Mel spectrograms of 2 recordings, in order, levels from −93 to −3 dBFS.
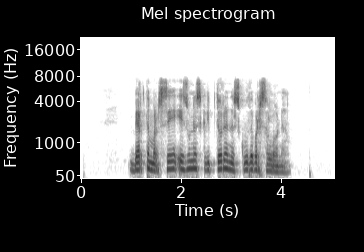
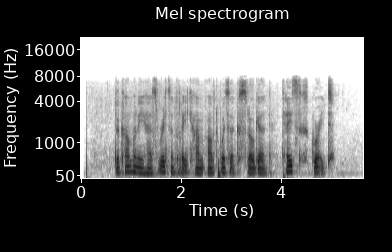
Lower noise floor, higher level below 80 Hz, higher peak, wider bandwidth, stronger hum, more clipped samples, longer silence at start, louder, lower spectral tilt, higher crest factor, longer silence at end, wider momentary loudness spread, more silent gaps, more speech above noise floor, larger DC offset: first, -78 dBFS vs -57 dBFS; second, -62 dBFS vs -48 dBFS; second, -12 dBFS vs -2 dBFS; about the same, 8 kHz vs 8 kHz; neither; neither; first, 0.95 s vs 0.7 s; second, -30 LUFS vs -21 LUFS; second, -5 dB/octave vs -6.5 dB/octave; about the same, 20 dB vs 18 dB; first, 0.9 s vs 0.6 s; second, 7 LU vs 10 LU; neither; first, 48 dB vs 37 dB; neither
